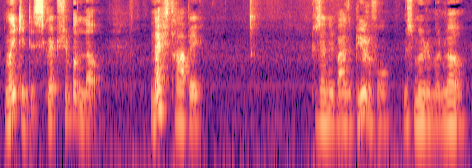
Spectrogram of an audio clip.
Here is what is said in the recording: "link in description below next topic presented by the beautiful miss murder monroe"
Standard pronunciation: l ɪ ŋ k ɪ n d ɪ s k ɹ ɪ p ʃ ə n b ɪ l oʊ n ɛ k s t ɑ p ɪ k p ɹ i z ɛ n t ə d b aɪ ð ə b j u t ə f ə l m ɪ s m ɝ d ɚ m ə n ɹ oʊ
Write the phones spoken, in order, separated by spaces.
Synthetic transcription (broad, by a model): l ɪ ŋ k ɪ n d ɪ s k ɹ ɪ p ʃ ə n b ɪ l oʊ n ɛ k s t ɑ p ɪ k p ɹ i z ɛ n t ə d b aɪ ð ə b j u t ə f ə l m ɪ s m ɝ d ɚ m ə n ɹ oʊ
